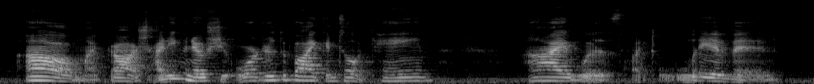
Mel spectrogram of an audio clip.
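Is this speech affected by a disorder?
Yes: disability causing slurred speech.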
